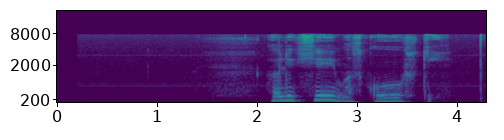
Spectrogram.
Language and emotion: Russian, sad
